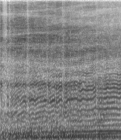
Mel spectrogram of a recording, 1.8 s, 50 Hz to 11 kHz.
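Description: A classic 1984-class motocross motorcycle roars past on a racing lap at Strathaven, a loud, dense, steady engine drone with buzzing harmonics and no pauses.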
